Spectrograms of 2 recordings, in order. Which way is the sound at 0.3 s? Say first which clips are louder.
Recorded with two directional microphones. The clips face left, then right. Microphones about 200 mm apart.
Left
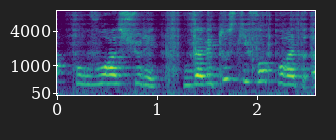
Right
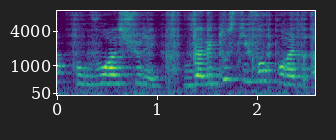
Left 2 dB; 30° left (ahead or behind).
